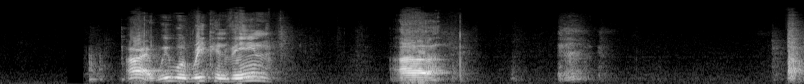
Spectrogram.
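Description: A man speaks calmly through a microphone, in short phrases.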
